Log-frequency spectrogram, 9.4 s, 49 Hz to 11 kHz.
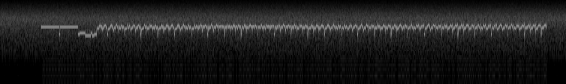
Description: SSTV (slow-scan television), Scottie S2, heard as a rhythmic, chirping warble, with radio hiss.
